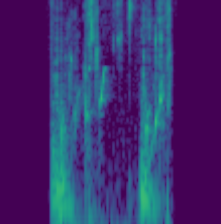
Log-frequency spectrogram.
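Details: Two short, low, bubbling gurgles with rising squeaky tones. Ordinary stomach growling (borborygmi).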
